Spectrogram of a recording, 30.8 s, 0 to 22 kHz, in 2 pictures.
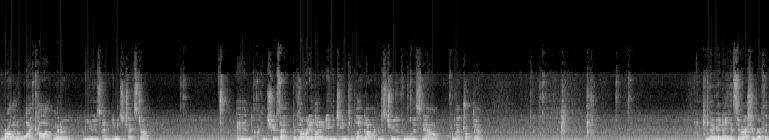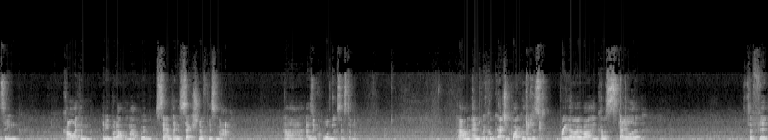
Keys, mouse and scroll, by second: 0.4 click, 4.9 click, 10.6 click, 11.6 Tab, 12.2 click, 13.9 g, 24.9 click, 25.7 g, 27.6 s.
